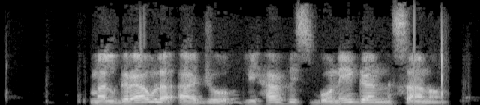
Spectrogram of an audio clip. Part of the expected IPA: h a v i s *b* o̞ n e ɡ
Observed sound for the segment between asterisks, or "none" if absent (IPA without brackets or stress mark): b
